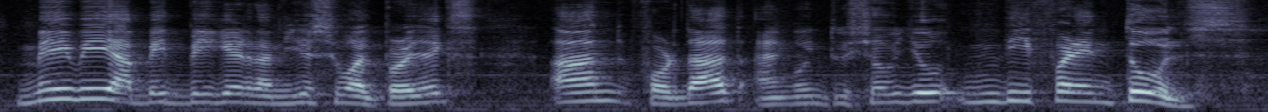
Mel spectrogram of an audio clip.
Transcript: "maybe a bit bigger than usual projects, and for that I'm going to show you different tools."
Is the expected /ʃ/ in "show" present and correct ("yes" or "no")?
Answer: yes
